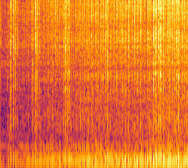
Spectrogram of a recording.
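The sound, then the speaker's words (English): A Harley Davidson motorcycle engine rumbles with a deep, throaty growl, revving and building steadily louder over a few seconds, with no voices. “As Angela prepares to ride off into the sunset, we turned our attention to Harley Davidson, the great maker of motorbikes.”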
